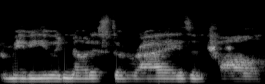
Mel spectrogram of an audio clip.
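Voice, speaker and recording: Female meditation guide, very low voice, gentle and unhurried. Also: monotone, low-quality recording.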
